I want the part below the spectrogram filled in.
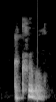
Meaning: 1. The act or process of accruing; accumulation 2. An increase; something that accumulates, especially an amount of money that periodically accumulates for a specific purpose
- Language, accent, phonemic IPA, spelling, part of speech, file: English, Southern England, /əˈkɹuːəl/, accrual, noun, LL-Q1860 (eng)-accrual.wav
